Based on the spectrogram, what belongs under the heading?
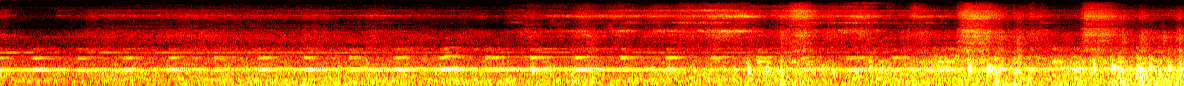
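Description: Level crossing alarm ringing steadily as a diesel railcar approaches; the train's running noise grows louder from about seven seconds in, and wheel clacks over the rail joints start near the end.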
